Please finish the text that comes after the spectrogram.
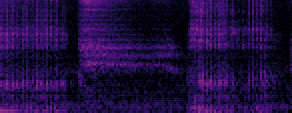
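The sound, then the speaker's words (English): A voice imitates snoring, with about three raspy, breathy snore cycles in a steady, slow rhythm, each a rough nasal drone followed by a softer airy exhale. “And before he knew it, he was snoring asleep.”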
